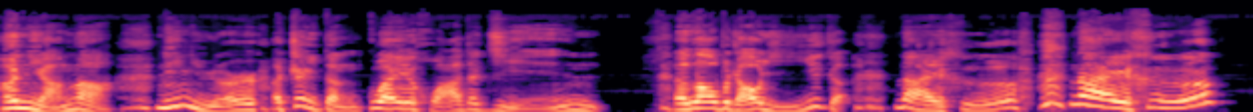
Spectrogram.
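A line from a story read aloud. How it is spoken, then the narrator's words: Panting. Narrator (Chinese): 跌得嘴肿头青，坐在地下喘气呼呼的道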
